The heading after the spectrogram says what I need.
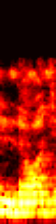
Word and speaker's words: lodge: यहाँ देखिए LM में काम से काम पढ़ते हैं, और DG में लॉज में से ज पढ़ते हैं।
